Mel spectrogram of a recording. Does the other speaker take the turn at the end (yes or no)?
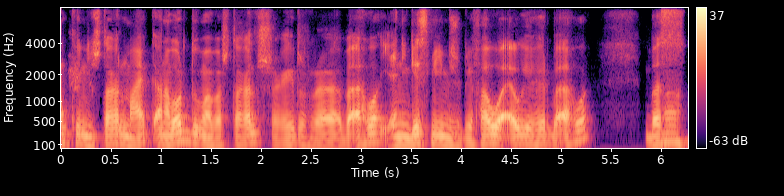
no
